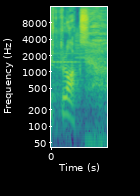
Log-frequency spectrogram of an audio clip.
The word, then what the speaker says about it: Phlox: Sure, that's going to be Special Ops AD Phlox. – Oh, for the love of... – Rhymes with box.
